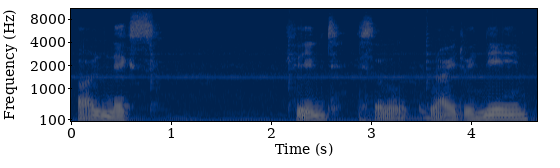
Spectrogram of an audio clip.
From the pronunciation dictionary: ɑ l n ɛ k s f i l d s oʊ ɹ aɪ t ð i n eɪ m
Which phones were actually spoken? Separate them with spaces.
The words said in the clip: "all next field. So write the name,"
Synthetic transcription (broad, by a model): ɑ l n ɛ k s f i l d s oʊ ɹ aɪ t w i n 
